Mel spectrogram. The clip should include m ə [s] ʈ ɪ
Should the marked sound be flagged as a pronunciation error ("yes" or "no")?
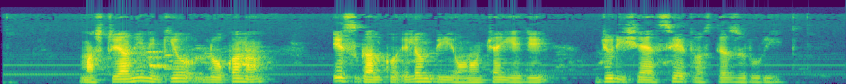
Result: no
